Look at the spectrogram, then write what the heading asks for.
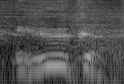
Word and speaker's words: Ehrgeiz: I mean, I just got Ehrgeiz. That's how the announcer pronounces it. He just says Ehrgeiz.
